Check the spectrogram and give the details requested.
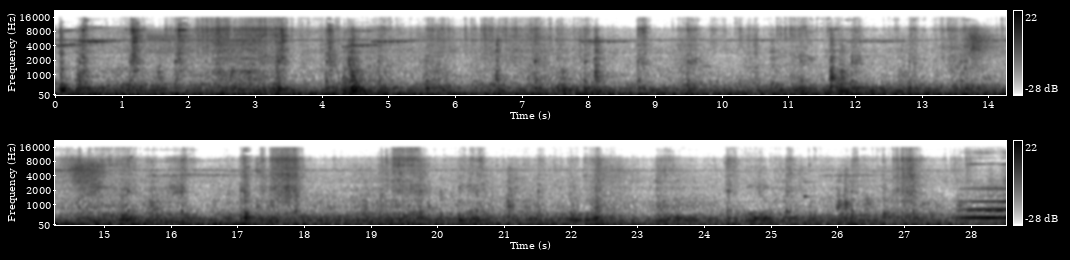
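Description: Freight train of covered hopper wagons rolling past: a steady low rumble of steel wheels on rail, with irregular clicks and clanks as the wheels cross rail joints, and brief high wheel squeals now and then.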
